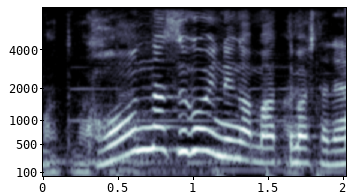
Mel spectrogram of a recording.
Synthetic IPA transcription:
kʰõnːasɨɡo̞ine̞ɡamat̪ːe̞maɕ̬i̥t̪ane

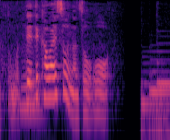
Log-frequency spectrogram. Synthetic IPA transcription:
t̪ːo̞ːmo̞̰t̪ːe̞d̪e̞kaβaiso̞ːnazo̞ːʔo

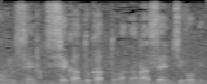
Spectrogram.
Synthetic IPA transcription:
õñsẽ̞ɲt͡ɕi̥se̞kãnd̪o̞kat̪ːoɡananasẽ̞ɲ̟t͡ɕiɡo̞mʲi

